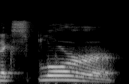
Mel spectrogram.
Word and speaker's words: explorer: So this is where, for standard American pronunciation, you need to master the R sound. Poorer, mirror, murderer, harrier, or something like that. So it's just a r.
